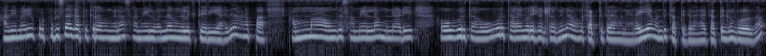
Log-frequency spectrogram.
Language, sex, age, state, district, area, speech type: Tamil, female, 18-30, Tamil Nadu, Thoothukudi, rural, spontaneous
